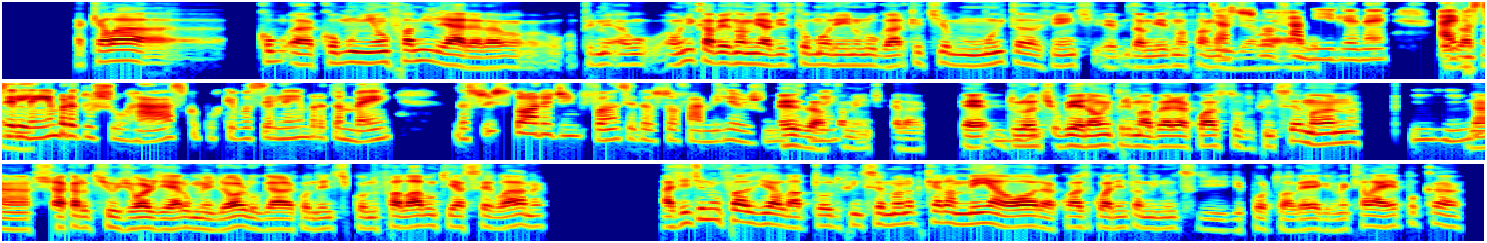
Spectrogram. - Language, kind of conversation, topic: Portuguese, podcast, Qual era um ritual à mesa na sua infância?
- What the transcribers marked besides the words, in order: tapping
